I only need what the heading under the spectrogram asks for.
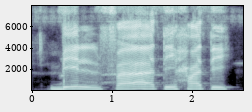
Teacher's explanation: harus panjang dua harakat untuk huruf Fa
